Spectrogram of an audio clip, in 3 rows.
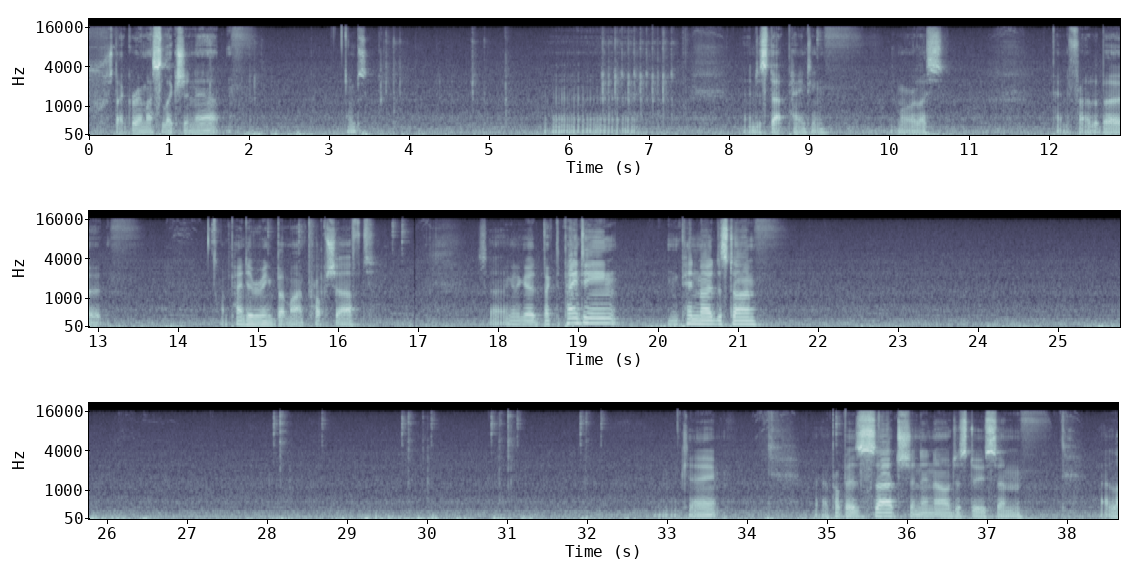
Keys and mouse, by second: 16.9 click, 18.6 click, 28.7 shift+click, 30.0 shift+click, 31.1 shift+click, 35.6 click.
